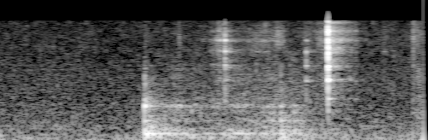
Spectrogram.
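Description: Tableware on a table: a bowl is knocked and rings briefly about halfway in, then there is a short sharp clink.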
